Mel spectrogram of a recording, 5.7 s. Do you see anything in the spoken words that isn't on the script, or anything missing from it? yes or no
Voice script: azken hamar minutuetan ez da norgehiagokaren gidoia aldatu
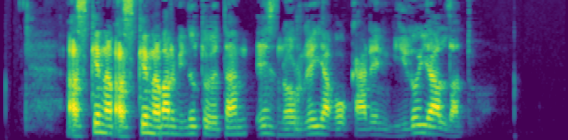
yes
